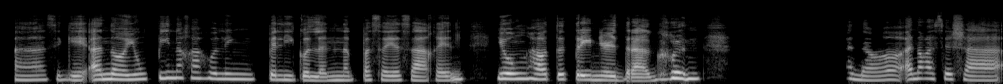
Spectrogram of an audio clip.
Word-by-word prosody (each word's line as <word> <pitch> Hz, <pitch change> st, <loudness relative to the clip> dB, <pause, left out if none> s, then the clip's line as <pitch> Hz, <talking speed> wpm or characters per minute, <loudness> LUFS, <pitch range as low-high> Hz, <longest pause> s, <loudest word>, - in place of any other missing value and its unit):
Ah, 210 Hz, 0 st, -4 dB
sige, 210 Hz, -3 st, -4 dB
ano, 230 Hz, +1 st, +4 dB
yung 235 Hz, +3 st, +1 dB
pinakahuling 275 Hz, -4 st, -1 dB, 0.2 s
pelikula 205 Hz, -5 st, 0 dB
na 195 Hz, +2 st, -2 dB
nagpasaya 205 Hz, -1 st, -3 dB
sa'kin, 190 Hz, +3 st, -1 dB, 0.3 s
yung 260 Hz, -1 st, +4 dB
How 240 Hz, -1 st, +4 dB
to 235 Hz, -1 st, +1 dB
Train 215 Hz, -3 st, +2 dB
Your 195 Hz, -2 st, +2 dB
Dragon. 235 Hz, -, +3 dB, 1.5 s
Ano, 210 Hz, -3 st, -3 dB
ano, 250 Hz, +4 st, 0 dB
kasi, 255 Hz, -2 st, -3 dB
siya 190 Hz, -5 st, -3 dB
220 Hz, 115 wpm, -22 LUFS, 195-250 Hz, 1.5 s, ano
